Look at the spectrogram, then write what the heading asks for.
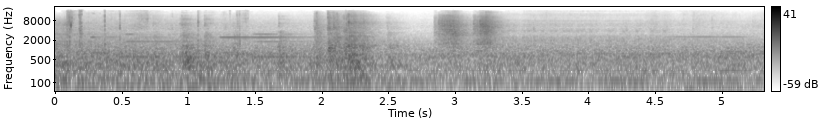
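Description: E233-series electric train running, heard from inside the car: a steady low rumble with a few knocks, two short hissing bursts about three seconds in, and brief thin steady tones.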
